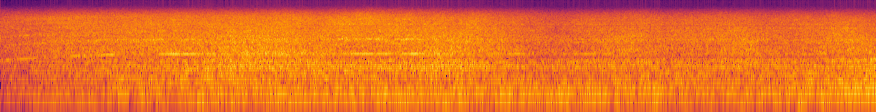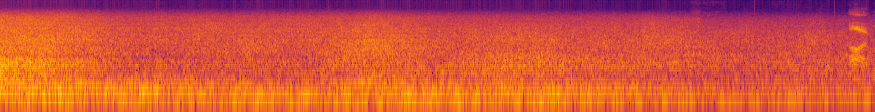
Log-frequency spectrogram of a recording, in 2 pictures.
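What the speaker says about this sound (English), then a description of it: "it was the Egypt Air starting up that was making all that noise" EgyptAir jet engines, Rolls-Royce Trents, spool up at Heathrow Airport in a loud, continuous broadband roar with a faint rising whine, steady for the whole stretch and slowly easing toward the end.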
